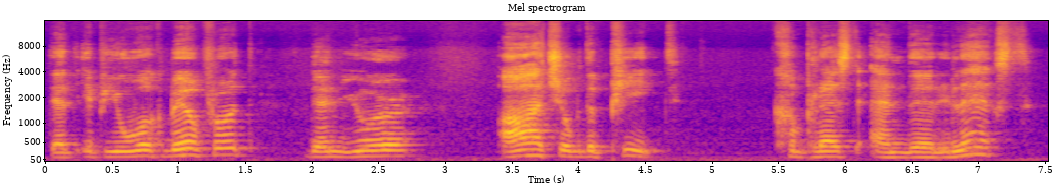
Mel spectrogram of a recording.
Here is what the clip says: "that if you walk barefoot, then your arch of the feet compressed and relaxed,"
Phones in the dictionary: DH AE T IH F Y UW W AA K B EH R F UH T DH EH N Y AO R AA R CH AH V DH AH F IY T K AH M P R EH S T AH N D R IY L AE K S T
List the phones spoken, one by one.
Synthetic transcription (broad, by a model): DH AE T IH F Y UW W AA K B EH L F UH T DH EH N Y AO R AA R CH AH V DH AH P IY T K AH M P L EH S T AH N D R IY L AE K S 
